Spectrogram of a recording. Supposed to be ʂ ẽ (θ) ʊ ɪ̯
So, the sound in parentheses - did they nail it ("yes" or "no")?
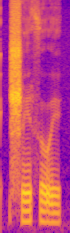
yes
